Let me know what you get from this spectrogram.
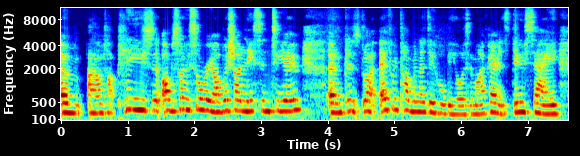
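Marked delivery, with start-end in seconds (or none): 0.8-3.6 mock desperate pleading, high and panicked. Retelling panicking to mum about an injured foot: retelling panicked pleading.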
